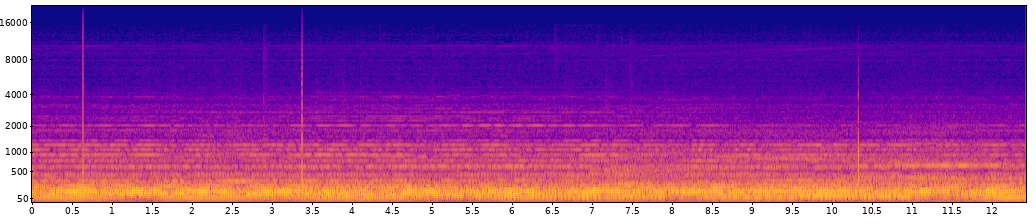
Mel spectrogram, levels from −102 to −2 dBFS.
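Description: A sudden voltage step, most likely from a plug, switch or static discharge, briefly entered the signal path three times, producing a loud pop at 0.64 to 0.66 s, at 3.38 to 3.40 s and at 10.34 to 10.36 s. Each is a single sharp thump lasting about 20 ms and rising roughly 15 dB above the surrounding sound, the middle one somewhat softer at around 10 dB. The sound carries on underneath each pop.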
